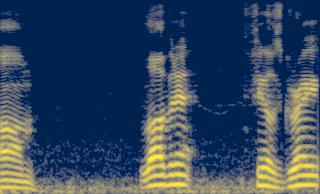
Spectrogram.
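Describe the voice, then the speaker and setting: This recording is very clean, its background silent. A man is talking. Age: 60s. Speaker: personal finance vlogger. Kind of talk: casual monologue. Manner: halting, many repeated words.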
